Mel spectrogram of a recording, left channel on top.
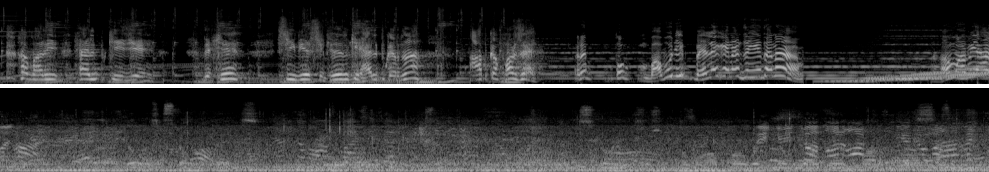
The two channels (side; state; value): both; different; correlation 0.00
